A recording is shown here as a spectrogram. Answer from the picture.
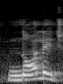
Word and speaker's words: knowledge: See, this K is silent over here. You don't pronounce this K. You pronounce knowledge, not college.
